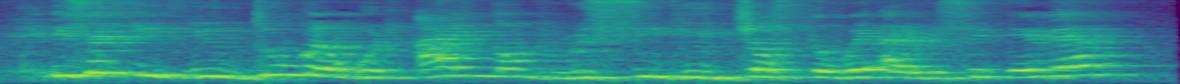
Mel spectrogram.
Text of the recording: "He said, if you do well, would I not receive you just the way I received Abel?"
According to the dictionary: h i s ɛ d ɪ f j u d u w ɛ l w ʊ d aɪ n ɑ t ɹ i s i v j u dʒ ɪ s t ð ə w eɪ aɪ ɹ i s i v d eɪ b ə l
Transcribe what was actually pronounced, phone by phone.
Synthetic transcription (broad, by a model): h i s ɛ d ɪ f j u d u w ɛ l w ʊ d aɪ n ɑ t ɹ i s i v j u dʒ ɪ s t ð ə w eɪ aɪ ɹ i s i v eɪ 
